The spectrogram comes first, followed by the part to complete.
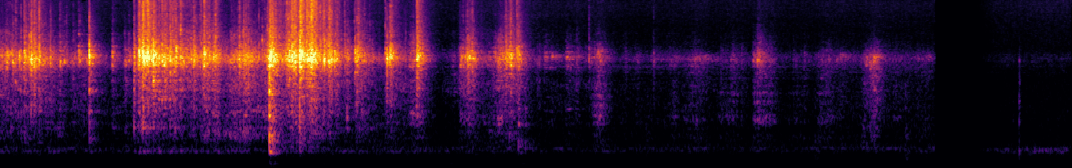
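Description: Aluminium foil crinkling and crackling as a hand presses a foil cover down over a pudding mould inside a steel pot, with one sharp tap a little before the middle. The crackling is densest in the first few seconds and thins to occasional faint crinkles.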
